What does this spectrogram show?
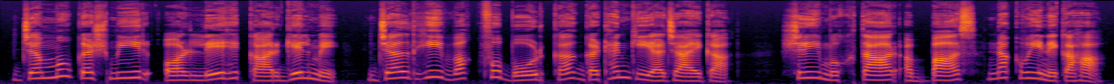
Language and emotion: Hindi, neutral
